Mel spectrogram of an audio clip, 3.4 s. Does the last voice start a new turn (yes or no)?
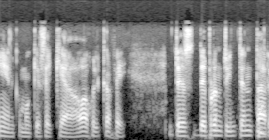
no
